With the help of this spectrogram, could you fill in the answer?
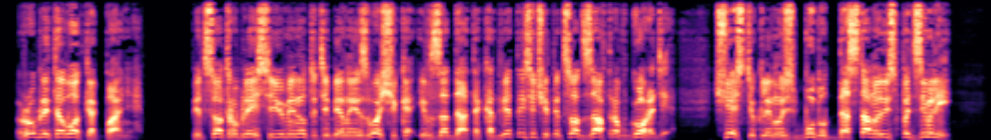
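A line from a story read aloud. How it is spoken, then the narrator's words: Shouting. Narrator (Russian): крикнул Митя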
